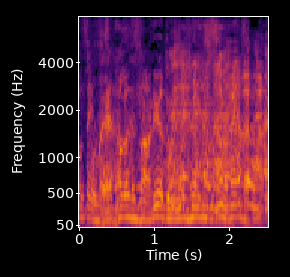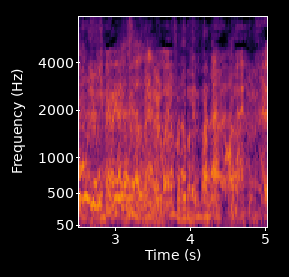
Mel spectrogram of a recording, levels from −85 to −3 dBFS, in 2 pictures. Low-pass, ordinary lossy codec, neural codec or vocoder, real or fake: none; none; codec, 16 kHz, 2 kbps, FreqCodec, larger model; fake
